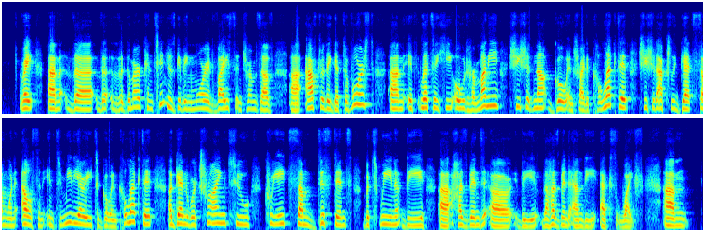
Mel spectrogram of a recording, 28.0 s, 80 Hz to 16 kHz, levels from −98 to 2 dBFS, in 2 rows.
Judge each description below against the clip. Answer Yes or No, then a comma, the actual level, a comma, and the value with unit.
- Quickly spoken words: No, average, 145 wpm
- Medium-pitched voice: No, high, 210 Hz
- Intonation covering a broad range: No, average, 3.7 semitones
